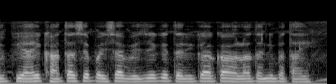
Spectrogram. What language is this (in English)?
Bhojpuri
